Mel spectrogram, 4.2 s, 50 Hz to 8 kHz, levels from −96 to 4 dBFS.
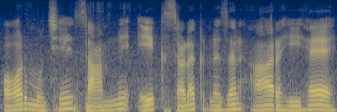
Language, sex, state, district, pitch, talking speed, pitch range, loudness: Hindi, male, Madhya Pradesh, Katni, 120 Hz, 130 wpm, 110-135 Hz, -19 LUFS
